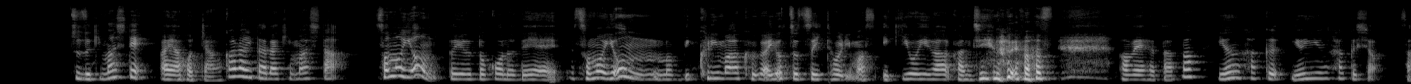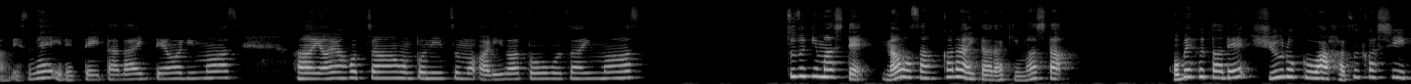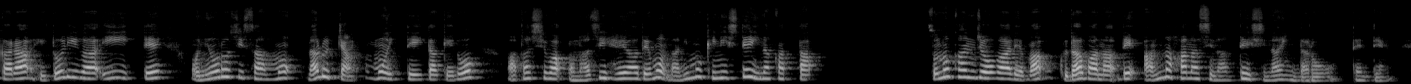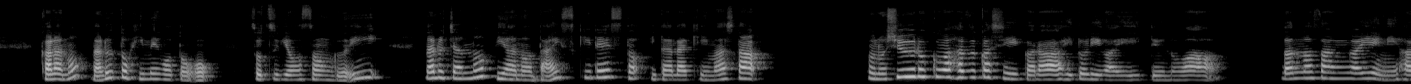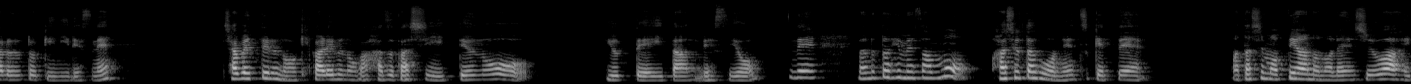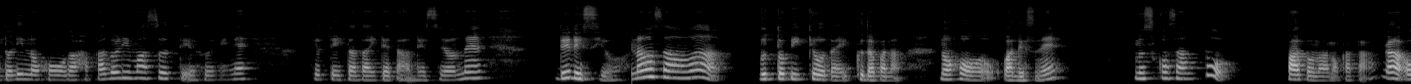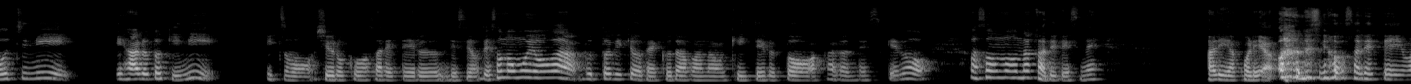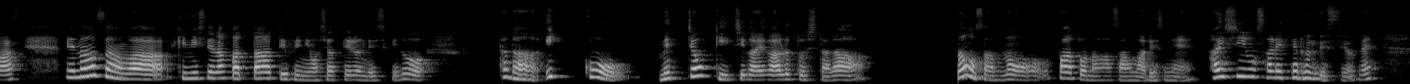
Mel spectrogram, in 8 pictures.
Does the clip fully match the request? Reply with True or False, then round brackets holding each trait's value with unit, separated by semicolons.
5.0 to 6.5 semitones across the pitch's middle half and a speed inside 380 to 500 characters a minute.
False (5.6 semitones; 310 characters per minute)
